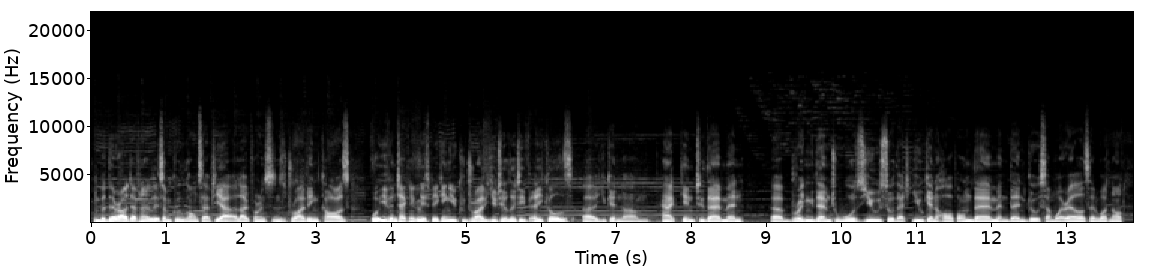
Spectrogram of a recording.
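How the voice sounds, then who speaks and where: A man hosting a casual livestream, talking in a rambling, halting way as he thinks aloud. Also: fairly low pitch, dark tone. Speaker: livestream host. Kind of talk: casual livestream chat over a game. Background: faint music.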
